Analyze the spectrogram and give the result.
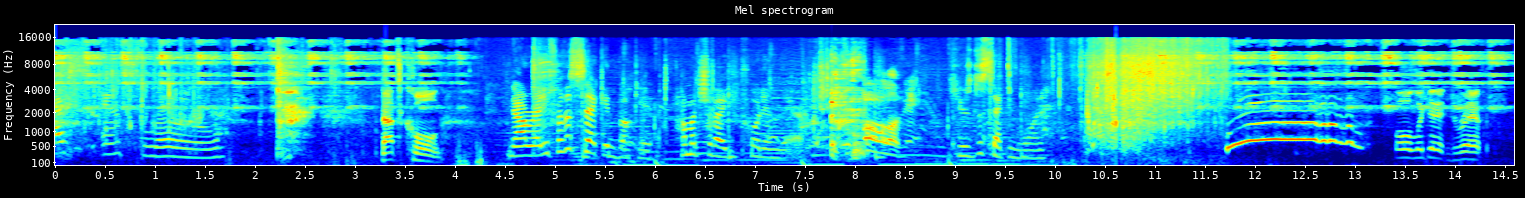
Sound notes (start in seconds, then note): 10.2 splash; 10.8 bells jingling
